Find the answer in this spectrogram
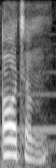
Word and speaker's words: autumn: What autumn? Here, the silent letters in autumns are O, A, autumn, O, A and N.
